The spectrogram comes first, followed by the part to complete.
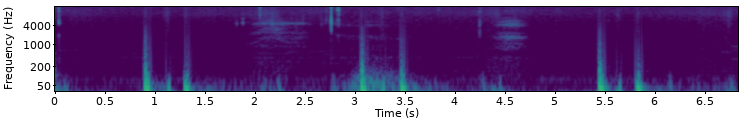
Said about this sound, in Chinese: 听到了吗？就是姐姐的心跳声，是不是很平稳？有没有感觉很安心呢，宝宝？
